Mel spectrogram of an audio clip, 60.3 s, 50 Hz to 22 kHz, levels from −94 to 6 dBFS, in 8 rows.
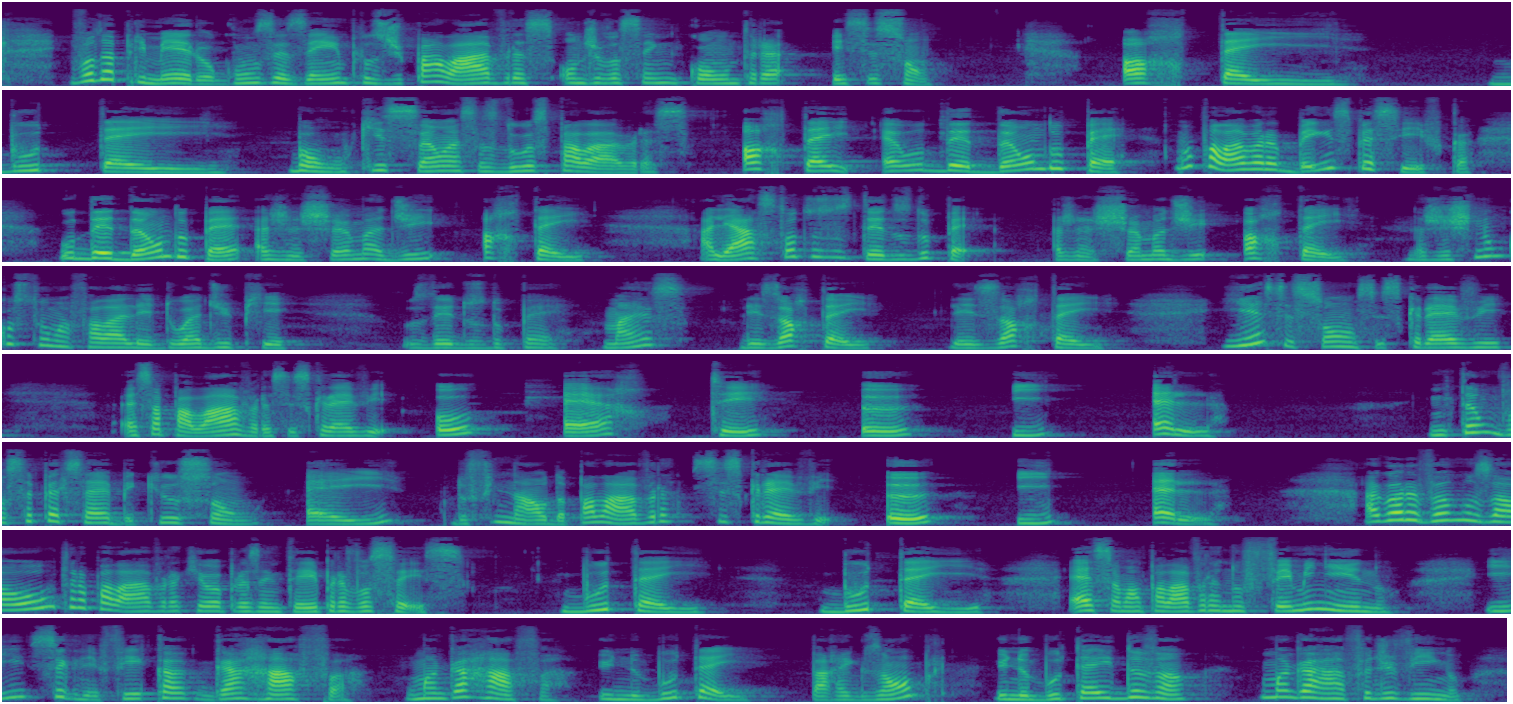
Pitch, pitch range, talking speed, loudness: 210 Hz, 185-255 Hz, 125 wpm, -22 LUFS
